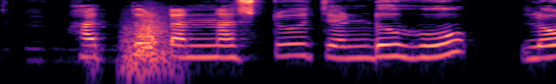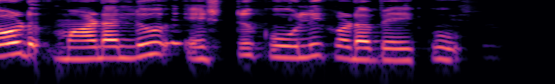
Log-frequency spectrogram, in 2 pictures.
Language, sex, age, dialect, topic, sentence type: Kannada, female, 18-24, Central, agriculture, question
